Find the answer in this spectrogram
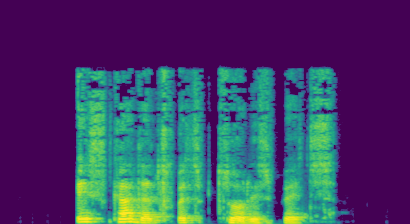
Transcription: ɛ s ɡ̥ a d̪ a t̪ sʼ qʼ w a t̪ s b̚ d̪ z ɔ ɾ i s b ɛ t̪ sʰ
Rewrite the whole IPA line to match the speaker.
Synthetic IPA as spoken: ɛ s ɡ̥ a d̪ a t̪ sʼ qʼ w ɛ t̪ s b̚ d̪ z ɔ ɾ i s b ɛ t̪ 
